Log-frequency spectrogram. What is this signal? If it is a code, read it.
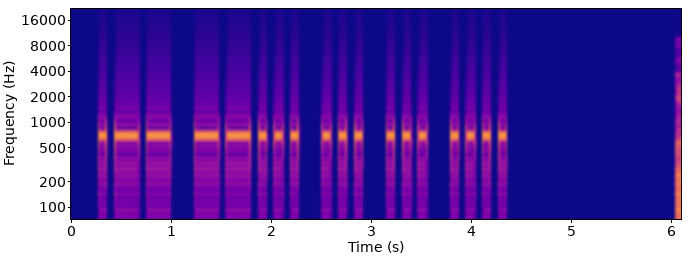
Morse code, heard as a keyed tone, about 15 wpm, 700 Hz. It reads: W7SSH
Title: USA Callsign DE Callsign - 5 Characters - 15wpm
